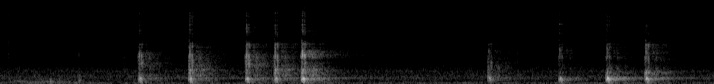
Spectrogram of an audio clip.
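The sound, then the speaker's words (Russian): A coded knocking pattern on a door, the secret signal Grushenka is to knock at night: two spaced knocks, then three quick ones, a pause, and another run of four knocks. The knocks are hollow and fairly loud, with no voices. “Знаки повтори, как Грушенька должна изверу ночью постучаться.”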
